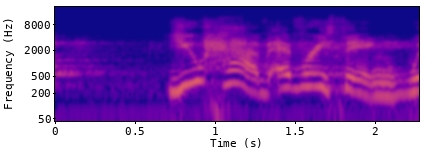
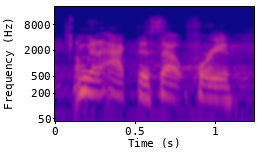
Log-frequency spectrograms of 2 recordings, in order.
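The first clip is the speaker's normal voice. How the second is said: usual speaking voice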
